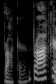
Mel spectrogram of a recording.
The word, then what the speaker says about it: Braucher: Braucher.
